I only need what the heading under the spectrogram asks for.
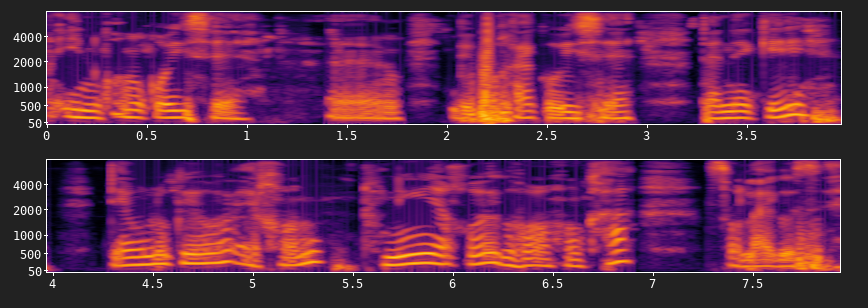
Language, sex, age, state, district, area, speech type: Assamese, female, 30-45, Assam, Sivasagar, rural, spontaneous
